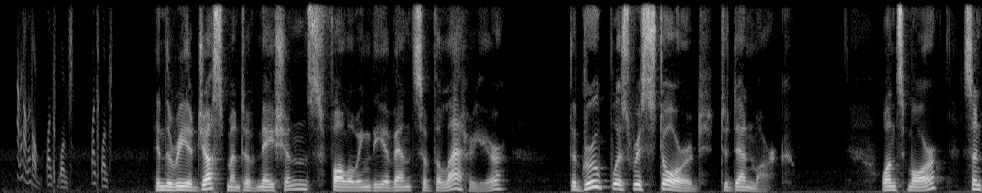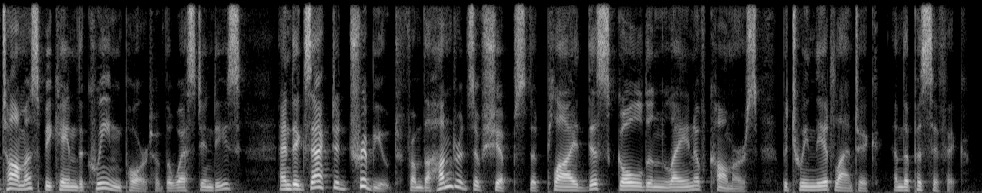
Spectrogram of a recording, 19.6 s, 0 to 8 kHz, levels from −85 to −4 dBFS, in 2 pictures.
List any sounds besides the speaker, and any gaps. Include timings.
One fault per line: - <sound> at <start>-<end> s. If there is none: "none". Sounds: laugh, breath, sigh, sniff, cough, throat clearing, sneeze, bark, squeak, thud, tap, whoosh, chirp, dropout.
- chirp at 0.2-1.2 s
